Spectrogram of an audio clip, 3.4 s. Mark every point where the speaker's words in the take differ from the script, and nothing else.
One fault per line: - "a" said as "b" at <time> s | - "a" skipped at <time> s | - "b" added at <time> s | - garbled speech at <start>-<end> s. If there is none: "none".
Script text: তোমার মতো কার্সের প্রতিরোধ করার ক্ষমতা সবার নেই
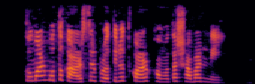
none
